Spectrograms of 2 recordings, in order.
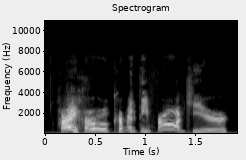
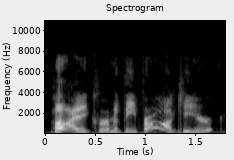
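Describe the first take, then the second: First: A cheerful frog puppet hello, pitched up high; Kermit the Frog impression. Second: High, slow frog puppet voice; a frog puppet greeting, voice pushed up high; Kermit the Frog impression. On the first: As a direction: frog puppet greeting the audience. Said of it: "I just can't do it the way I used to". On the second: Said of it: "I can't do Kermit very well".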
